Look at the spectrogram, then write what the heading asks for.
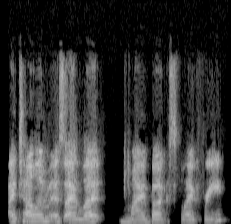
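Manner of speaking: ordinary delivery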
